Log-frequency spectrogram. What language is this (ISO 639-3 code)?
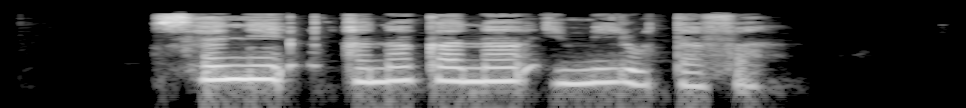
tvu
